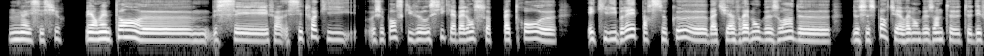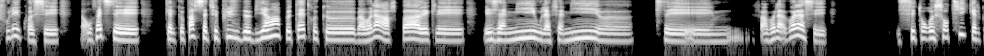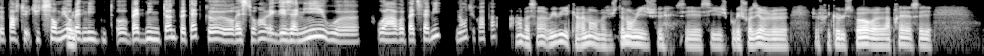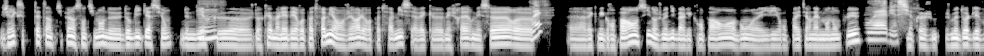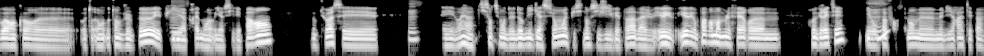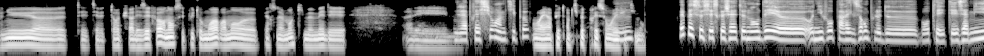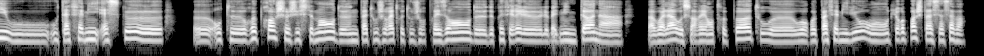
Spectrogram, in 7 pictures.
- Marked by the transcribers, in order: none
- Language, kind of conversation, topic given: French, advice, Pourquoi est-ce que je me sens coupable vis-à-vis de ma famille à cause du temps que je consacre à d’autres choses ?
